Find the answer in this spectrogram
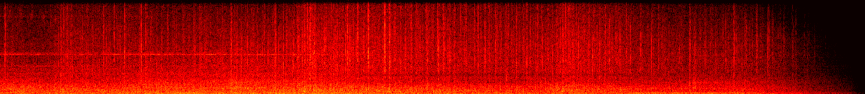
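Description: Low rumbling noise with a faint steady high whine, fading out near the end.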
